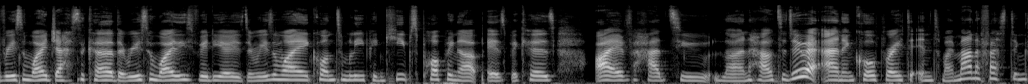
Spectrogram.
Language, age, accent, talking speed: English, 20-39, British, 185 wpm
